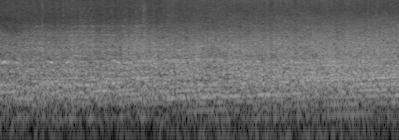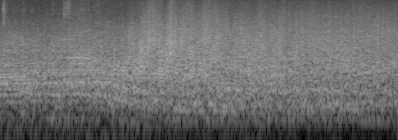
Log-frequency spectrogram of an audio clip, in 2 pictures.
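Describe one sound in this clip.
A pack of race car engines roars loudly and steadily as the cars accelerate.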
